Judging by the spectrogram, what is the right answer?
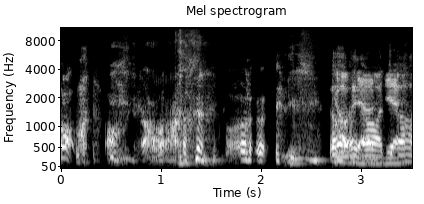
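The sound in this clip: A man clears his throat, several rough, rasping guttural bursts of varying loudness strung together over a few seconds, with no words spoken.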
